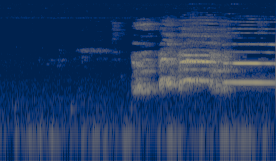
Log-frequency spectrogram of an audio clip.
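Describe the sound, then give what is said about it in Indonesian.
A rooster crows once in a long, drawn-out cock-a-doodle-doo, moderately loud and slightly distant, over a low steady background hum. “udah tahu gue di ujung sono nih. Di ujung sono nih, nyaut lagi loh.”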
